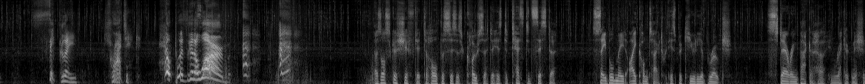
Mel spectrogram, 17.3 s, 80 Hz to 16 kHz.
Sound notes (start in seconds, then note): 5.5 etta yelps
